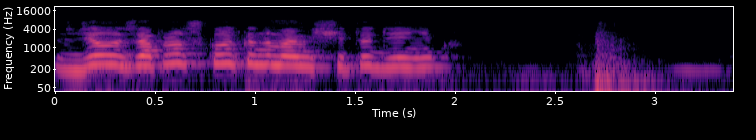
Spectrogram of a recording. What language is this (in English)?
Russian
